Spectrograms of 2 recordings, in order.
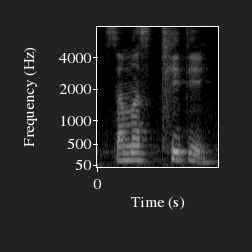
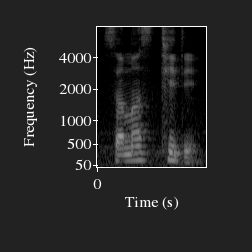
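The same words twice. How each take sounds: The two takes are said the same way.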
